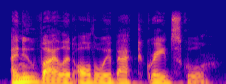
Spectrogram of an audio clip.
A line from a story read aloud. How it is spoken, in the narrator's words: she said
